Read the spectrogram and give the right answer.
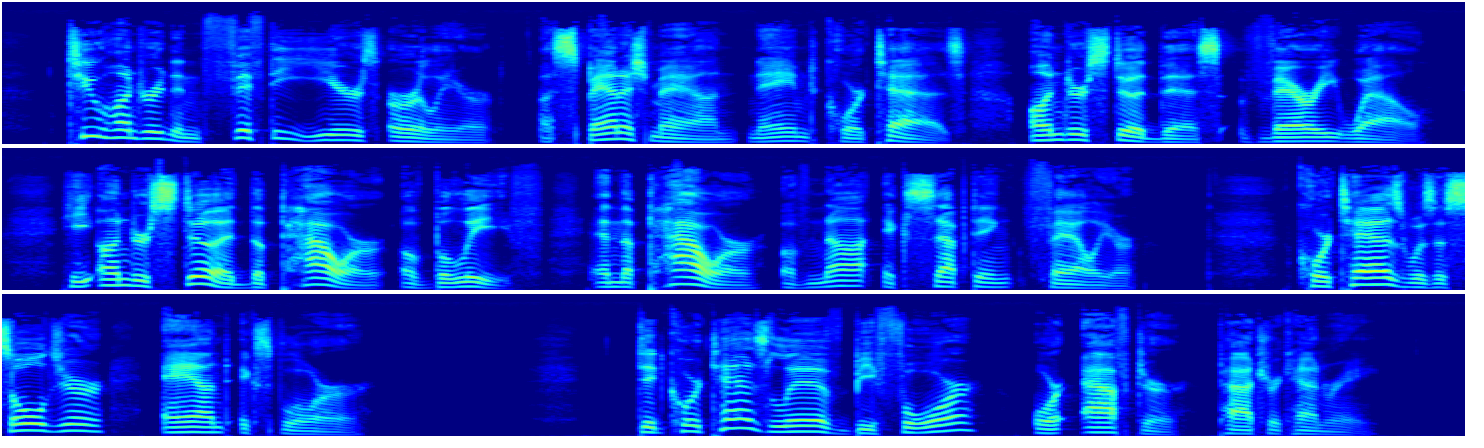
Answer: Cortez lived 250 years before Patrick Henry.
